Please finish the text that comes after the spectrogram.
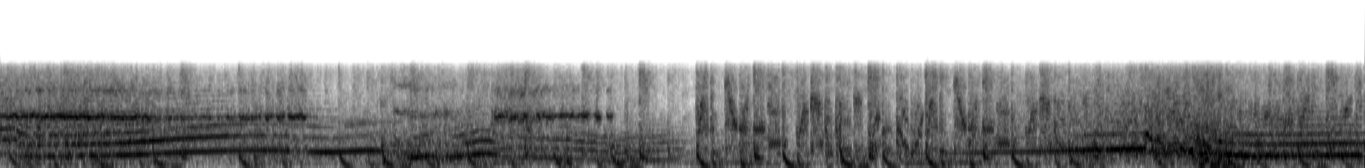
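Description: A Ferrari skids hard with sustained, loud tire squeal and a strained, revving engine, continuous and close for about ten seconds with no talking.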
